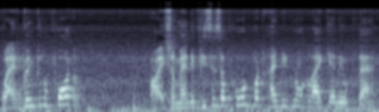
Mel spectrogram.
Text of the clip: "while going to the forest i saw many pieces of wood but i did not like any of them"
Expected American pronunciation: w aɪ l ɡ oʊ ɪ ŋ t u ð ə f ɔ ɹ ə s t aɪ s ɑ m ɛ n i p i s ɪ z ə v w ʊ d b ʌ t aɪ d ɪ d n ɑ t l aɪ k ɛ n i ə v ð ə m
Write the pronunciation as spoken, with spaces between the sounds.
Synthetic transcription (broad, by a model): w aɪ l ɡ oʊ ɪ ŋ t u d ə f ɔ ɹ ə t aɪ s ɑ m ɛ n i f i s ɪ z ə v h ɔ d b ʌ t aɪ d ɪ d n ɑ t l aɪ k ɛ n i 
